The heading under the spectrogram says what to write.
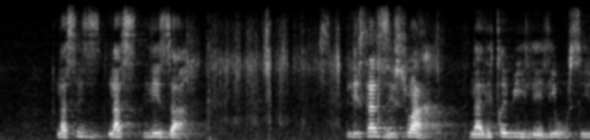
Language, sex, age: Zulu, female, 24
